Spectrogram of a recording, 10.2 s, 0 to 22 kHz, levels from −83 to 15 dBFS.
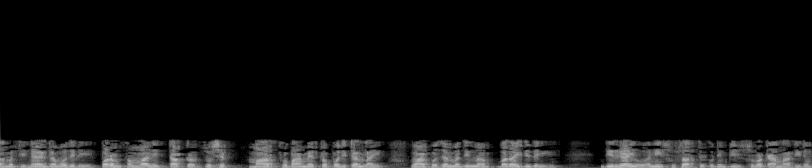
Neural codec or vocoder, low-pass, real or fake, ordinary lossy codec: none; 3.6 kHz; real; none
